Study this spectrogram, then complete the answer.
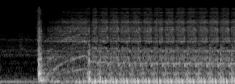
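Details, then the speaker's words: Champion 4500 dual-fuel inverter generator on propane, with two hours of break-in, electric push-button start on choke: a click, a short rising starter whirr, and it catches within half a second to an even run, going straight into eco mode; a clean start. "there we go okay so it's on and it goes to eco mode right off the bat"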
